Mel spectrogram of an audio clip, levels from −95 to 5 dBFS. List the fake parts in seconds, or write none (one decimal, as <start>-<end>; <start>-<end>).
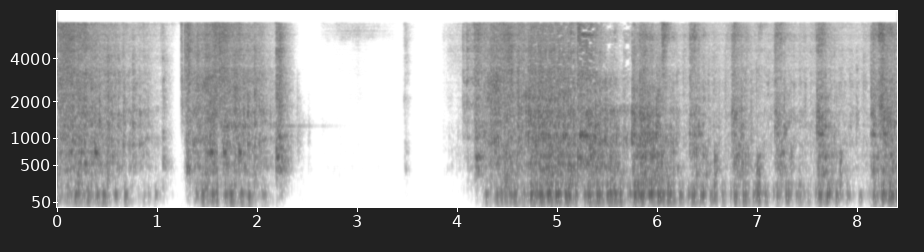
0.0-4.7; 5.8-8.4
